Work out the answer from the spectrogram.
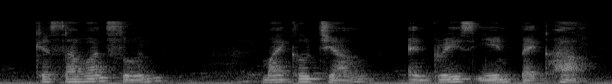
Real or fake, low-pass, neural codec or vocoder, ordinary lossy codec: real; none; none; none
